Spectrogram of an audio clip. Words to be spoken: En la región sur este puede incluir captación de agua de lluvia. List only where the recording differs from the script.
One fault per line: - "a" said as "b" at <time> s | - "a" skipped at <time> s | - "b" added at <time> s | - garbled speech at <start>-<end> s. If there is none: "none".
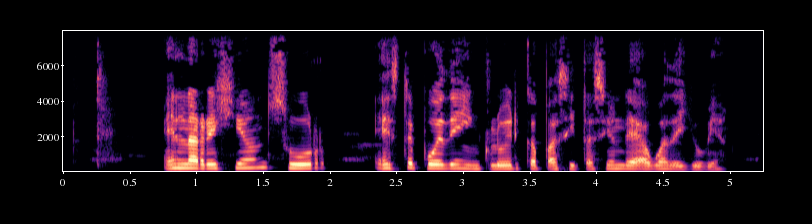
none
